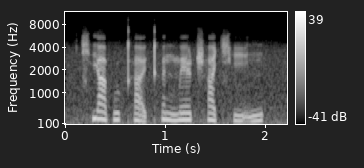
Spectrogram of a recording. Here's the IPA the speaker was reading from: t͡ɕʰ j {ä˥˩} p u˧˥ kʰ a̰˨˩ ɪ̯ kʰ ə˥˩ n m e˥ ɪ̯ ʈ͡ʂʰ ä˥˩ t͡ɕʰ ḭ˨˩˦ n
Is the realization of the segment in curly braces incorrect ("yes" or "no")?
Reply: no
